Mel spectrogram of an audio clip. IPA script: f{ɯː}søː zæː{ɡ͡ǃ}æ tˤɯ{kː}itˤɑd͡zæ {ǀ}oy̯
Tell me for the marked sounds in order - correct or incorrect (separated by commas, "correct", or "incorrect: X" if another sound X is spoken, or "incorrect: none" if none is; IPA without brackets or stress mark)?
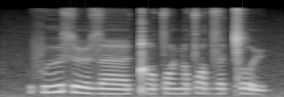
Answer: correct, incorrect: ǃ, incorrect: ŋ, correct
